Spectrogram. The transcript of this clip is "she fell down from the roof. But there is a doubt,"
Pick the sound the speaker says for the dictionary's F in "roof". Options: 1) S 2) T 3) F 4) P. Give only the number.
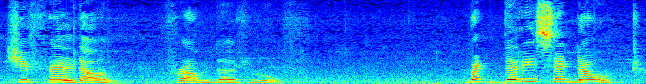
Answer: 3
